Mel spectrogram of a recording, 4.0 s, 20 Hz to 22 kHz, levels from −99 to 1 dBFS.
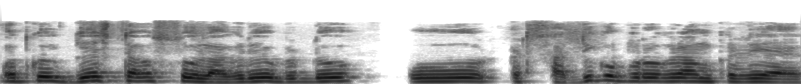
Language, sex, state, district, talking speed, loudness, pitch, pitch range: Rajasthani, male, Rajasthan, Nagaur, 255 wpm, -14 LUFS, 170 Hz, 155-180 Hz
